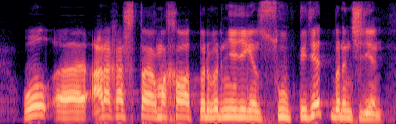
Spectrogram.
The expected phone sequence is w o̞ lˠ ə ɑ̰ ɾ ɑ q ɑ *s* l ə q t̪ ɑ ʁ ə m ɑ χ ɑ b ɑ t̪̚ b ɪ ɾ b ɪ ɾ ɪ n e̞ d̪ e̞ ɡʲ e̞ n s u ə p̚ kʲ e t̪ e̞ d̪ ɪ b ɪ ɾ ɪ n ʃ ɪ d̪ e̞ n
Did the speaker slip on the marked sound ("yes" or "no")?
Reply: yes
